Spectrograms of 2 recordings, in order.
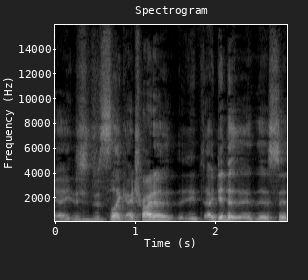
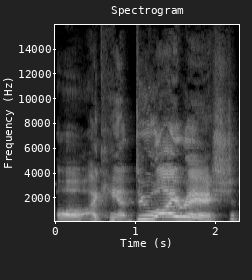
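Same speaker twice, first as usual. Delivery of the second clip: loud, high, drawn-out wail; frustrated outcry; 11 semitones higher, 15 dB louder, much slower than usual. Real, not acted. Player despairing at doing an Irish accent, frustrated outcry. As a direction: wail it out, higher and much louder.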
